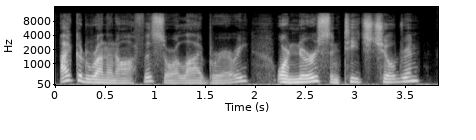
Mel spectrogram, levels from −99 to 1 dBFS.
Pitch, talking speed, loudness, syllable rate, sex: 150 Hz, 205 wpm, -19 LUFS, 5.6 syllables/s, male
